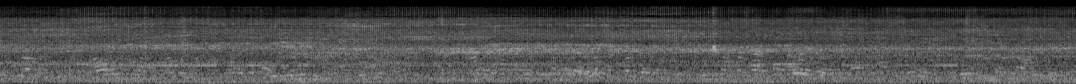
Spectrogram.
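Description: Electric straight-knife cloth cutting machine running steadily, its vertical blade cutting through a tall stack of layered fabric. A single sharp click about seven seconds in.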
